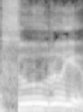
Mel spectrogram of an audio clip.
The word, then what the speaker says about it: सूर्य: अब सूर्य, पहले इस पे या के ऊपर रा लगा है तो सबसे पहले उच्चारण या से पहले रा का हो रहा है, या से पहले रा का उच्चारण हो रहा है सूर्य।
